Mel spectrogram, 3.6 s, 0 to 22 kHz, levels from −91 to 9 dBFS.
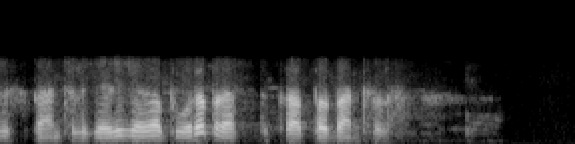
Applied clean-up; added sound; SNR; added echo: none; none; none; none.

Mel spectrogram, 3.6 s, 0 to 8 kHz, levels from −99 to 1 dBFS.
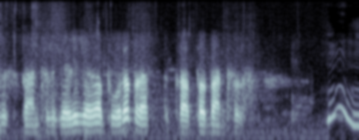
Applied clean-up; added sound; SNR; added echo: none; Chewing, mastication; 19 dB; none.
